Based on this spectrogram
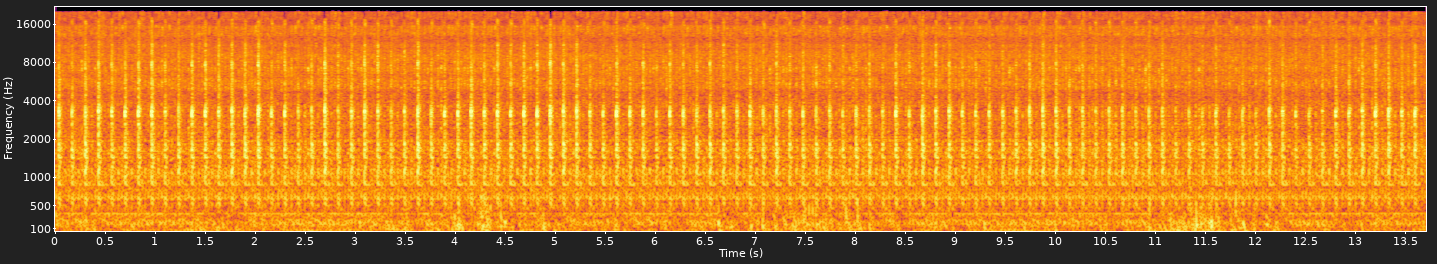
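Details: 2011 Mitsubishi L200 with 4D56 diesel at cold idle: sharp, regular knocking at about 150 per minute over the idle; cold-start engine knock, cause not identified.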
